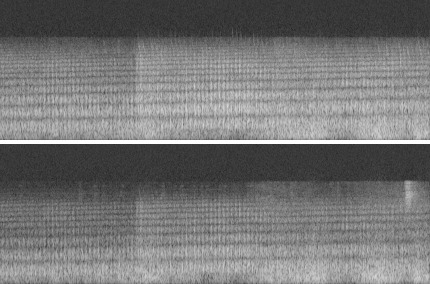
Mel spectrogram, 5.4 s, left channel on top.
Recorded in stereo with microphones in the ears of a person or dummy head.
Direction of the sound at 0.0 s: 55° left (ahead or behind).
